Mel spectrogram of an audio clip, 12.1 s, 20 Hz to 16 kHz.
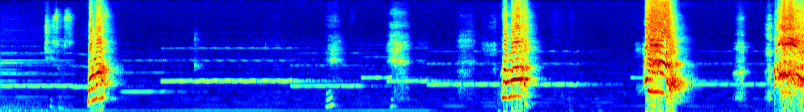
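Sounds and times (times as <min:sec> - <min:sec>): quiet background music: 0:00.0 - 0:12.0.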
